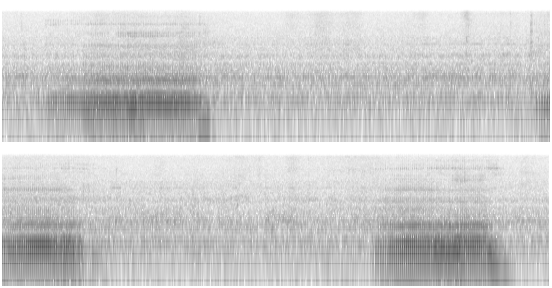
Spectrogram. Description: Another scary pit, snoring like a old man!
